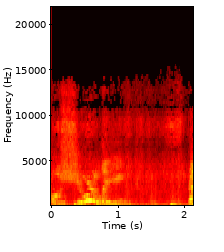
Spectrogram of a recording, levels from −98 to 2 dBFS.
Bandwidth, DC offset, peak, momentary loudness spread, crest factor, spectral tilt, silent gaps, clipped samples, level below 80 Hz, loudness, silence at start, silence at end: 14.5 kHz; under 0.1%; -14 dBFS; 19 LU; 18 dB; -4.5 dB/octave; none; under 0.1%; -48 dBFS; -32 LUFS; 0 s; 0 s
